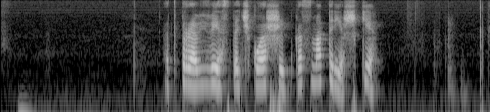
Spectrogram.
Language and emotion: Russian, angry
